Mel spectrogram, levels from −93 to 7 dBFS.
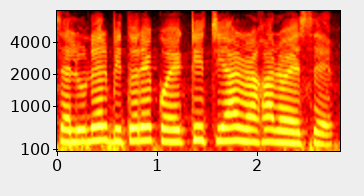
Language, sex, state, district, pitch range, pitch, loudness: Bengali, female, Assam, Hailakandi, 255-280 Hz, 265 Hz, -10 LUFS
